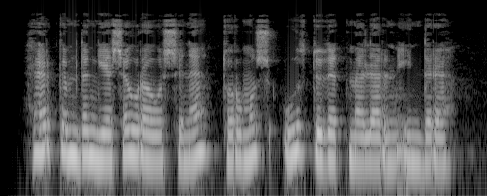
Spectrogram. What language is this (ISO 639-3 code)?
bak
